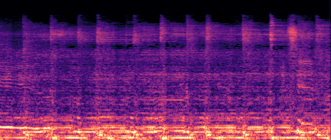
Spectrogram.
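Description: Punk rock band playing live, loud: electric guitar to the fore over bass and a steady drum beat.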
